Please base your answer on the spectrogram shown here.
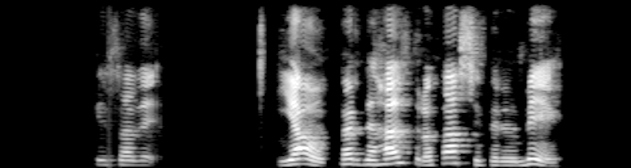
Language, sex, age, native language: Icelandic, male, 11, Icelandic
